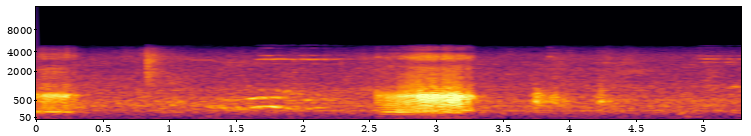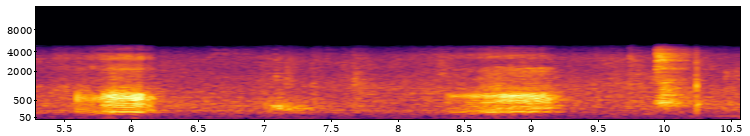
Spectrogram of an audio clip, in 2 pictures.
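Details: Young pug snoring during an afternoon nap: loud, rough snoring breaths, about three in ten seconds, some softer between; ordinary dog snoring.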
